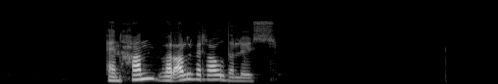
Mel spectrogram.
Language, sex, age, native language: Icelandic, female, 20-29, Icelandic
